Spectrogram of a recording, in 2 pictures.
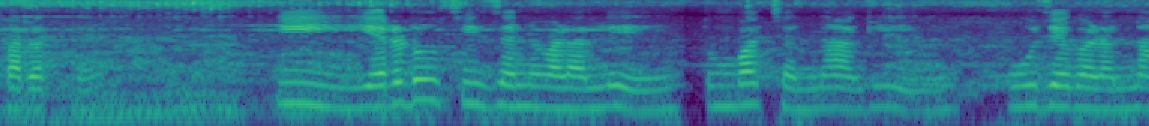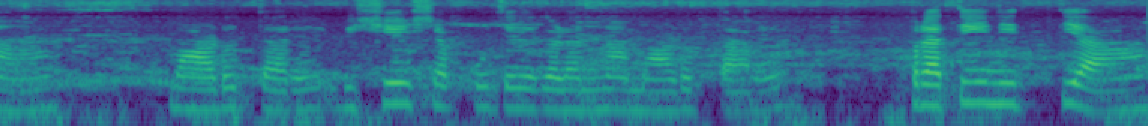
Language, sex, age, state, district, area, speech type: Kannada, female, 18-30, Karnataka, Kolar, rural, spontaneous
